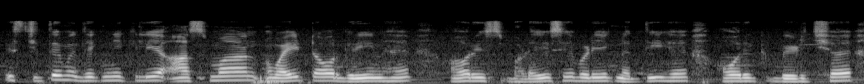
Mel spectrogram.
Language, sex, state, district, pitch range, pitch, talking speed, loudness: Hindi, male, Rajasthan, Nagaur, 150-175 Hz, 160 Hz, 155 wpm, -16 LUFS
